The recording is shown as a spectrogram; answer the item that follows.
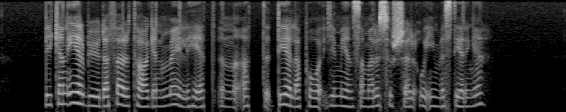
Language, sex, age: Swedish, female, 26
